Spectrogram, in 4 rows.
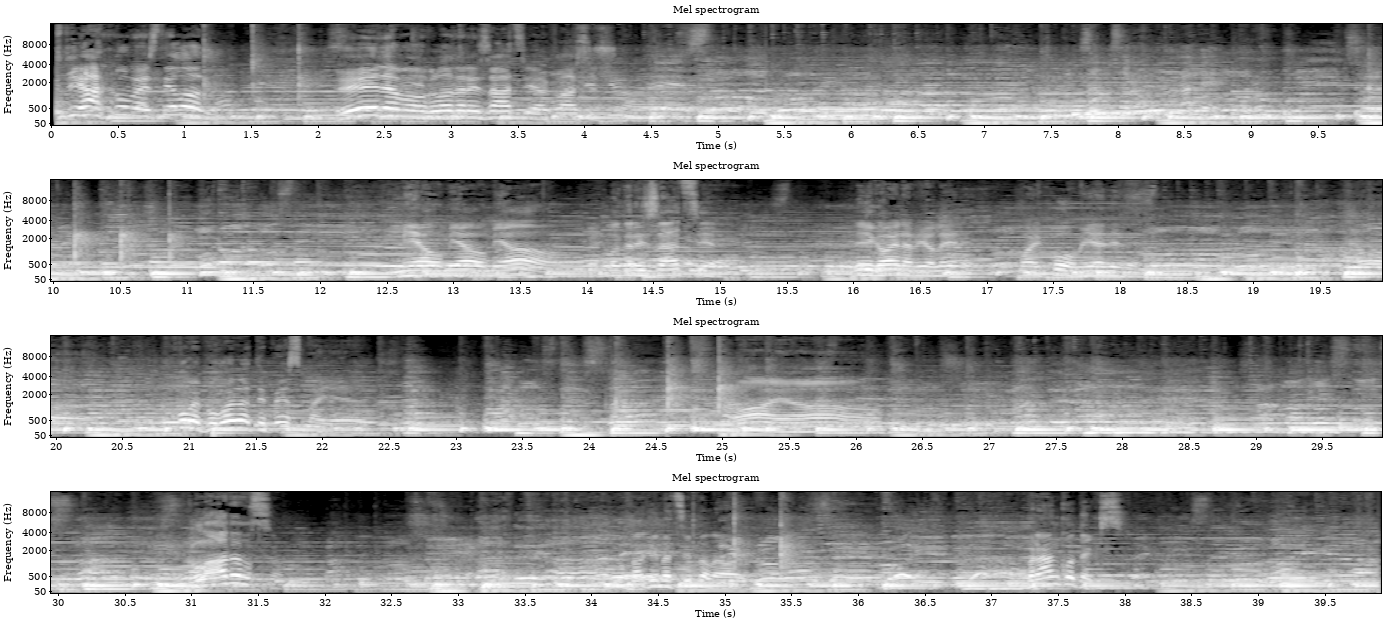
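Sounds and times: bass beat: 0.1 - 37.5
strummed guitars: 0.1 - 39.9
violin tune: 0.1 - 39.9.

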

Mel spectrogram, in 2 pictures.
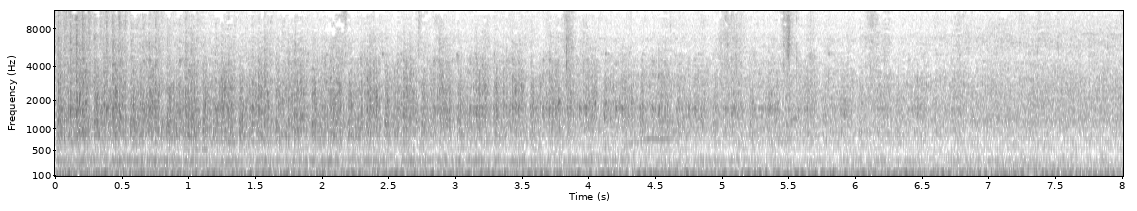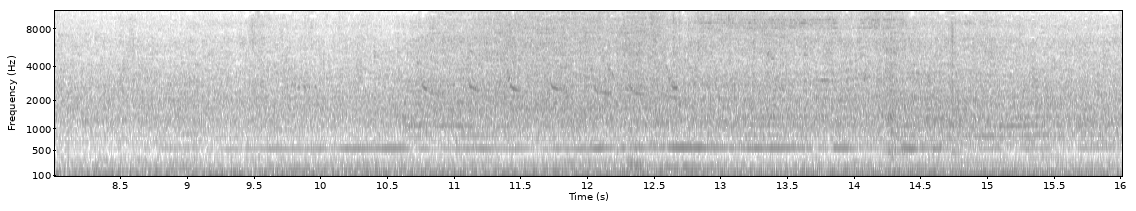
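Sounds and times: dump truck engine rumbling: 0.0 - 16.0.

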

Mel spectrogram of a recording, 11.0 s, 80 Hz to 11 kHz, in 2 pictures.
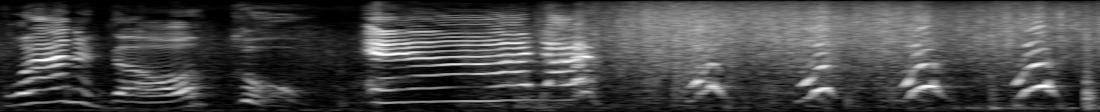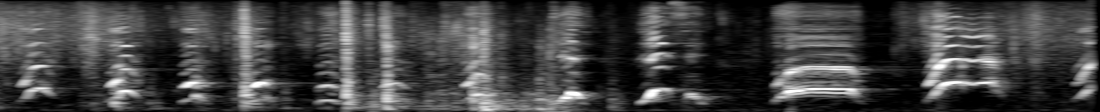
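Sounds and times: woman squealing: 3.4 - 8.6, 9.4 - 11.0.

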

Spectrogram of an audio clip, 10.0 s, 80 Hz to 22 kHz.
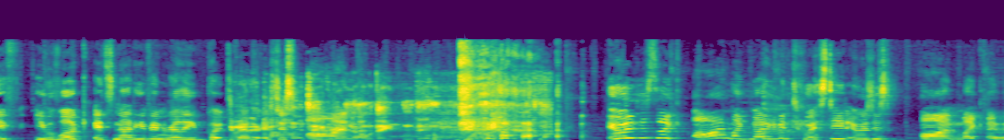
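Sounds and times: people laughing: 2.4 - 5.9.

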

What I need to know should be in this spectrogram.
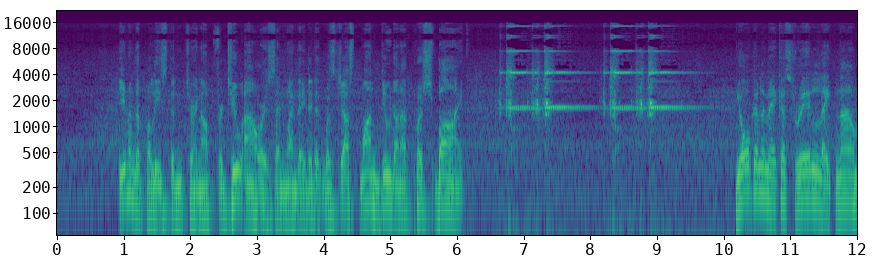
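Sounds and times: bicycle bell ringing: 6.6 - 10.1.

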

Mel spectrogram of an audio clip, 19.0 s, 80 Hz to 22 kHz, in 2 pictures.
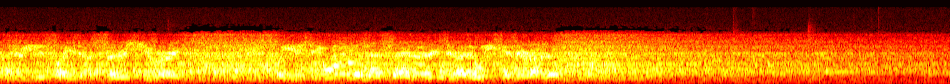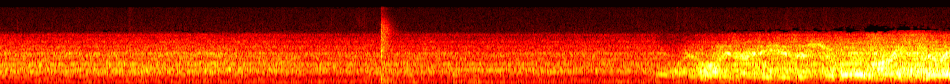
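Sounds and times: radio static hiss: 0.0 - 10.8, 15.6 - 19.0
distant voice on radio: 16.0 - 19.0.

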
